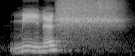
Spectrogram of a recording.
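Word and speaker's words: مِن شَرِّ: জের মি নুনশিন জবর মিনেশ মিনেশই সেই উচ্চারণ বাতাস ছড়া দিতে হবে এরকম বললে হবে নাশিন বলতে হবে মিনাশ মিনাশ ততে এক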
